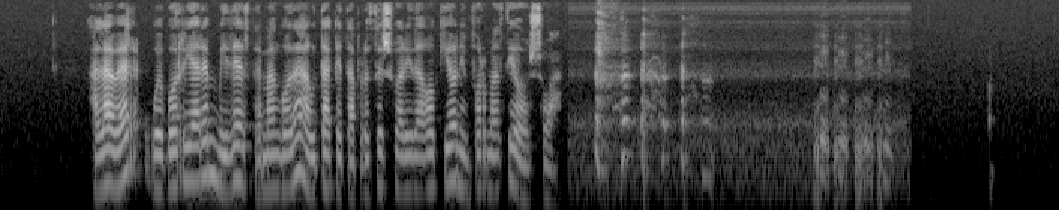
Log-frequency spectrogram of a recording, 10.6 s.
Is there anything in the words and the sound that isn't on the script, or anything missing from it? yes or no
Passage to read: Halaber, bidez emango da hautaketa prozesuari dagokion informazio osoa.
yes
